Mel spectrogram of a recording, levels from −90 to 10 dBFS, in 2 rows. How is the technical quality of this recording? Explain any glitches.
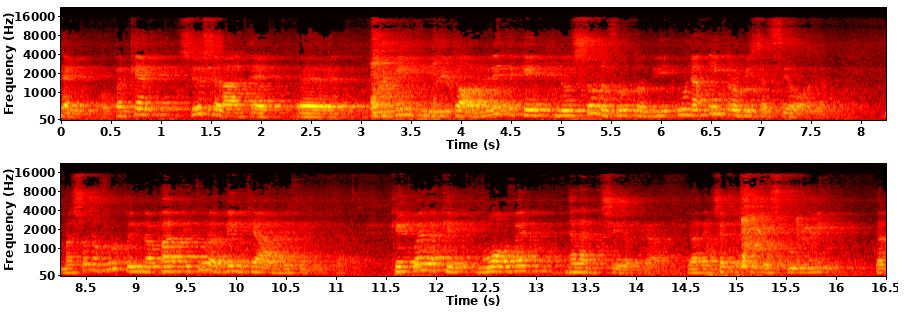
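Two brief glitches come from damaged data in a compressed stream, at 1.61 s and from 8.07 to 8.09 s. Corrupted bytes make the decoder misread frames and lose sync, leaving a short glitch.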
